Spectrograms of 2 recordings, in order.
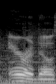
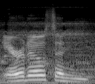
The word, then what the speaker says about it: Ariados: I call him Ariados because I think of Gyarados, so I call him Ariados.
